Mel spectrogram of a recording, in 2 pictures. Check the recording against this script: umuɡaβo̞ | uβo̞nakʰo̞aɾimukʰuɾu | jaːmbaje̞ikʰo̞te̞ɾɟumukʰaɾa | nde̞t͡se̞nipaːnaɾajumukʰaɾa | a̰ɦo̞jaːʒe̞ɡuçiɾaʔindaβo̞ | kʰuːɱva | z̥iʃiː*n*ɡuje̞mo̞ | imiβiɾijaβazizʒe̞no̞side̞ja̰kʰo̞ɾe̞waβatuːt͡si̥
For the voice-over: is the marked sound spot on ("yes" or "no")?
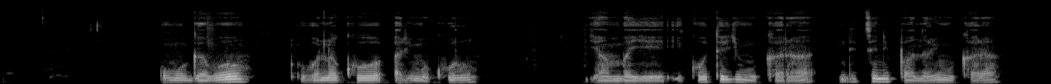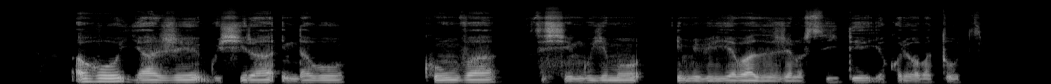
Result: no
